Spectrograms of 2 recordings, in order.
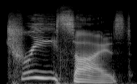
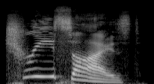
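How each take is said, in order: First: Said in the usual way. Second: High loud falling Tree-sized; loud exasperated. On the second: Shown as a demonstration. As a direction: shout Tree-sized in disbelief.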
